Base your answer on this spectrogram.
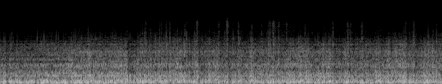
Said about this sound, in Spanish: Quitando los 13 últimos días, que es el tiempo que el volcán de Cumbre Vieja lleva en calma, los palmeros han estado en vilo escuchando prácticamente a todas horas un rugido como este.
